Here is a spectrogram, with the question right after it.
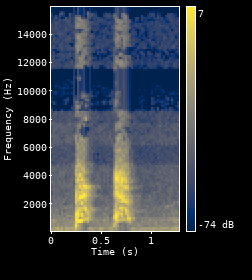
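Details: Shih Tzu reacting to a snoring prank with two quick, bright barks about a third of a second apart, over a low steady hum.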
